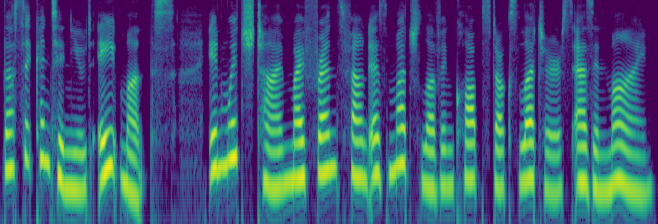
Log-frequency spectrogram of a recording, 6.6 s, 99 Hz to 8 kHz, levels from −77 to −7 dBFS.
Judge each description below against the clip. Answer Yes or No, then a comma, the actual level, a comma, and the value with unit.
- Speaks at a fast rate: No, average, 180 wpm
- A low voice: No, high, 240 Hz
